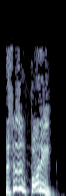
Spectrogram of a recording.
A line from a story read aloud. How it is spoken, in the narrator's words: I shouted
